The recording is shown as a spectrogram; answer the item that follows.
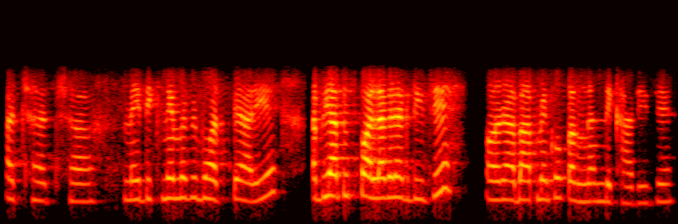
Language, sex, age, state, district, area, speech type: Hindi, female, 30-45, Madhya Pradesh, Balaghat, rural, conversation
